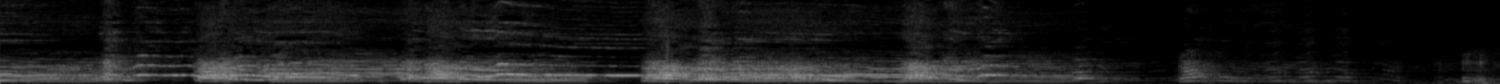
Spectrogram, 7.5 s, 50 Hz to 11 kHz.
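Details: Several huskies howling together as they sing with a 93-year-old grandma. Loud overlapping howls swell and waver for about five seconds, then fade into softer short yips and whines.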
